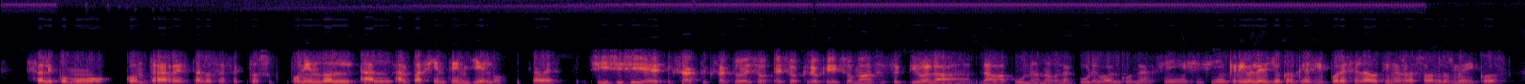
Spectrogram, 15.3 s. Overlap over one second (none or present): none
